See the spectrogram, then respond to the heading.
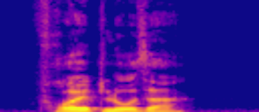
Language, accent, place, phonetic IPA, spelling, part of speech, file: German, Germany, Berlin, [ˈfʁɔɪ̯tˌloːzɐ], freudloser, adjective, De-freudloser.ogg
- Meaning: 1. comparative degree of freudlos 2. inflection of freudlos: strong/mixed nominative masculine singular 3. inflection of freudlos: strong genitive/dative feminine singular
